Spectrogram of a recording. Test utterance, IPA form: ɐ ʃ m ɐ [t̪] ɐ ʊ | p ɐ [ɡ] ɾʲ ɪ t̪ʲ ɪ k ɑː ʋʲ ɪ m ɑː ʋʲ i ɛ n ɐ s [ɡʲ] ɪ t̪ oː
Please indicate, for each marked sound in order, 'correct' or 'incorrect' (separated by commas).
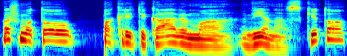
correct, incorrect, incorrect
